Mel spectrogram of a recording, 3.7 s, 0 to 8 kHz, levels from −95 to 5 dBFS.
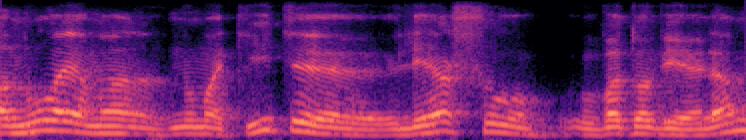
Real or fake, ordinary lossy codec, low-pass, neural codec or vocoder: real; Opus, 16 kbps; 7.2 kHz; none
